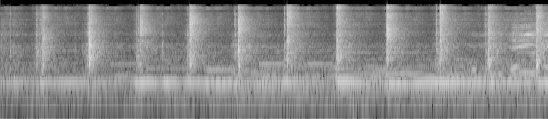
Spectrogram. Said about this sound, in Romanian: Haideți doar să o aplaudăm Lui.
